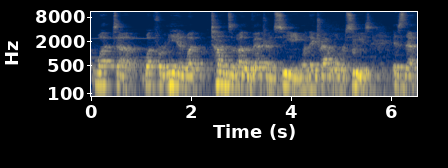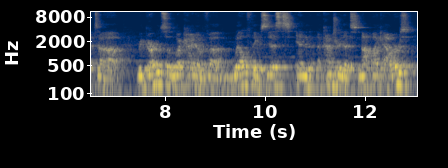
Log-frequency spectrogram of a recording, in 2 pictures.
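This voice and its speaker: A man's voice: medium pitch, steady tone, unhurried. A man, a veteran, reflecting thoughtfully and a little hesitantly on what he saw overseas. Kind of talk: interview reflection. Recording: echoey hall.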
